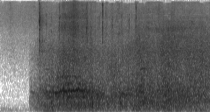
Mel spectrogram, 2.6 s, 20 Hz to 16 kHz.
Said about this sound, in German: Ein eisiger Wind pfeift um das Camp Lipa oder um das, was vom Camp übrig geblieben ist. Es schneit bei 4 Grad unter Null.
